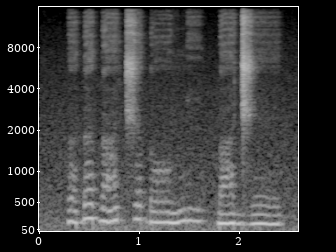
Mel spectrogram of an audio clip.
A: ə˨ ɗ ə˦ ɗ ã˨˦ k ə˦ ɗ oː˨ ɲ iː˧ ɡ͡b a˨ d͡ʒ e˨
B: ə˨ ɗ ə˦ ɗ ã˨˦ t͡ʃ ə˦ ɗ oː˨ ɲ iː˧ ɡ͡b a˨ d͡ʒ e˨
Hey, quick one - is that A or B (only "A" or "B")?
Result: B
